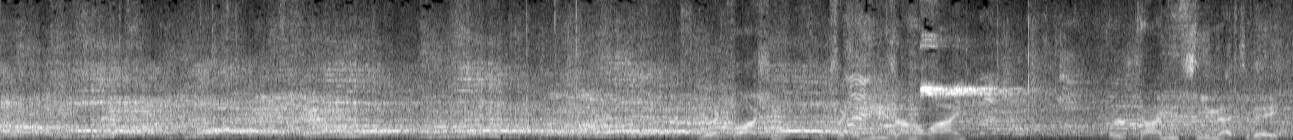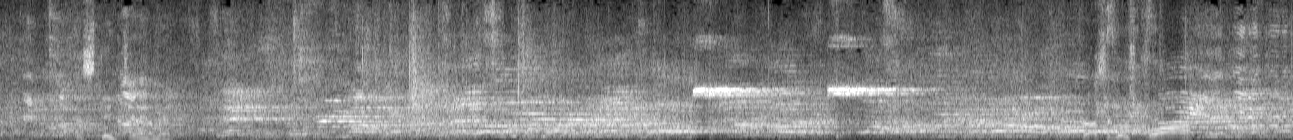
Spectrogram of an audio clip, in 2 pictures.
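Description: A crowd chatters and shouts in a large echoing gym.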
